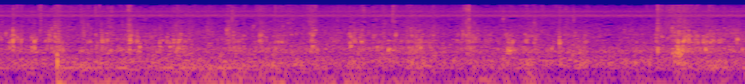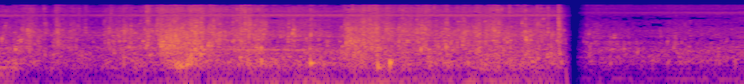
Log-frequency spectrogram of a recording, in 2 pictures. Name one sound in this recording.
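Water splashes as hands scrub and rinse in a shallow stream.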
